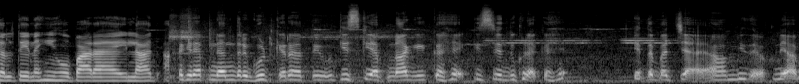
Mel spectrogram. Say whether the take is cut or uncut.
cut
